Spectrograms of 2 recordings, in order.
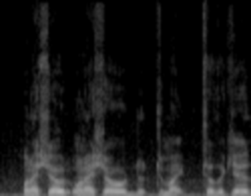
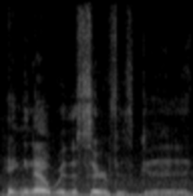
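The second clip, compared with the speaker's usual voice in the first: lightly put-on surfer voice, softer; mock surfer talk; 3 semitones higher, 5 dB quieter than usual. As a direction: try out some hesitant surfer lingo. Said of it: "This sounds weird trying to talk like them".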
